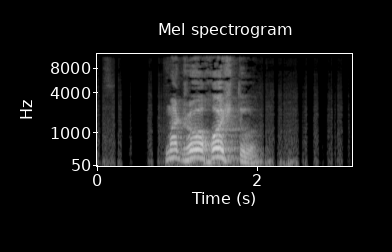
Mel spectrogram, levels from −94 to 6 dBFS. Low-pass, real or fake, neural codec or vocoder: 10.8 kHz; fake; vocoder, 48 kHz, 128 mel bands, Vocos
